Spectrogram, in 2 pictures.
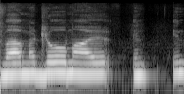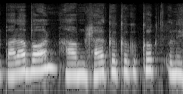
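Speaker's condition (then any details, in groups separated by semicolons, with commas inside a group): Down syndrome; trisomy 21 from birth, born five weeks early, emergency surgery after birth in Hannover, formerly wore back corset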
